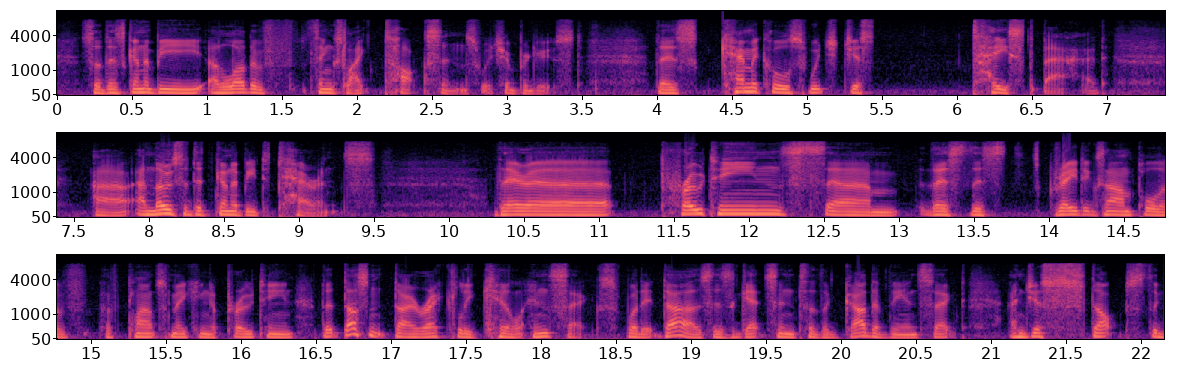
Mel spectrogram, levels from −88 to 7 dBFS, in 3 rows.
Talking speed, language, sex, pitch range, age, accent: 165 wpm, English, male, 110-135 Hz, 40-59, British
